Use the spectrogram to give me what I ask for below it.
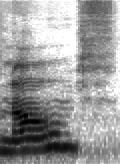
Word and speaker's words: gnomes: I think the G is silent.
